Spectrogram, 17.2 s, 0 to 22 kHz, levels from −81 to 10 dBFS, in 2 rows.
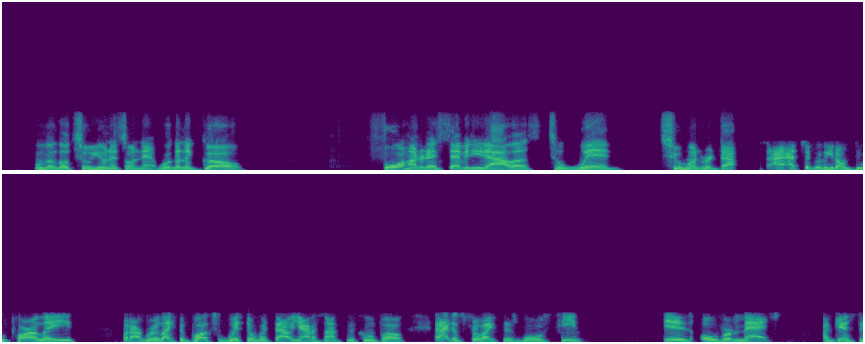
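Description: At 7.30 s a handover gap cuts the speech for 280 ms, until 7.58 s. The call switched networks and no speech frames arrived during the changeover, so the sound drops away almost instantly and stays silent, losing whatever was said in between.

From 7.58 s to the end, the call falls back to narrowband. Before the gap, the HD Voice wideband coding carries clear, full-bodied speech consistent with a mid-rate AMR-WB mode. Afterwards nothing remains above 4 kHz, and the speech sounds duller and rougher, which fits a low-rate AMR-NB mode around 7.4 kbit/s.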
